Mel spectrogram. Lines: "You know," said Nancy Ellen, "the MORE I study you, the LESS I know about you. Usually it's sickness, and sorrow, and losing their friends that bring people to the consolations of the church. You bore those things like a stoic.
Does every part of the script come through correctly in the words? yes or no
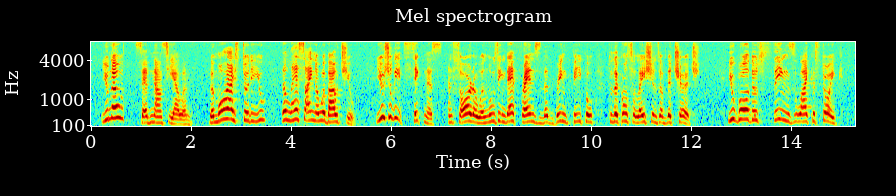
yes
